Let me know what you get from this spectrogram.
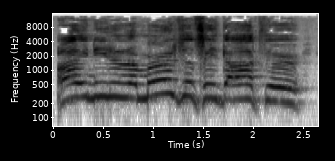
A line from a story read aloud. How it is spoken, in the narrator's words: he yelled loudly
